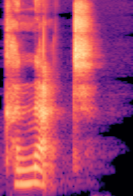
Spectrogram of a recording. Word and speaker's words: connect: a come for the unstressed syllables. So connect, connect.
